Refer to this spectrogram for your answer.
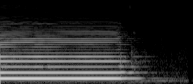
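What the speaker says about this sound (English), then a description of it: "if I was to play a B flat on the saxophone, it would sound like this." A saxophone sounds a single sustained B flat, steady and clear for over a second before it is cut off and fades quickly, heard alone.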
